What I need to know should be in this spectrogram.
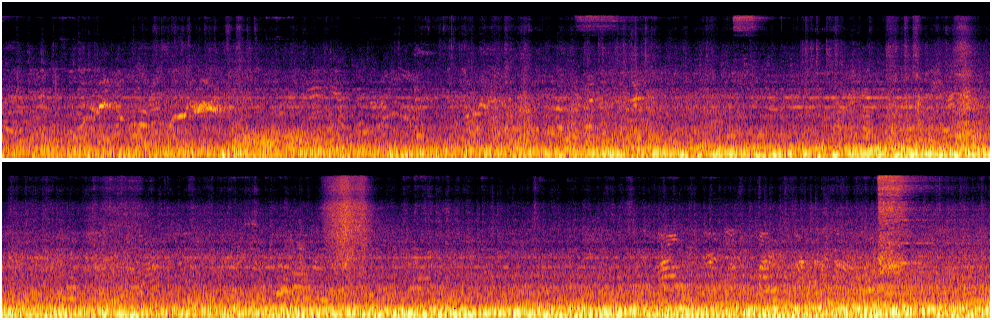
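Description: Freight car wheels squeal and screech against the rails.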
